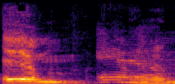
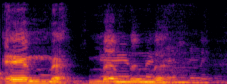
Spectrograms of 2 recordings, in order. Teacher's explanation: Você viu que o am eu tenho que fechar a boca, né? O M no, no inglês eu fecho a boca, ó. Am. am. Né? E o N eu não fecho, ó. N.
